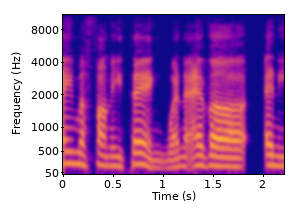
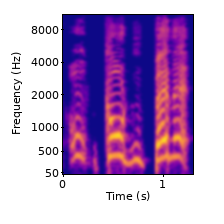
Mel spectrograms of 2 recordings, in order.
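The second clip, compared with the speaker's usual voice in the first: exclaimed higher and louder, mock exasperation; dad's exasperated catchphrase; 11 semitones higher, 7 dB louder than usual. Daughter mimics dad when anything goes wrong, mock exasperation. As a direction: imitate dad's stock curse, pitched up and loud. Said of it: "he always just goes".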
